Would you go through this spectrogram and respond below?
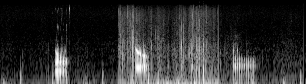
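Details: Stomach growling, mostly digestive rather than hunger sounds: several gurgling, rumbling growls in bursts with quiet gaps; active bowel sounds.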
